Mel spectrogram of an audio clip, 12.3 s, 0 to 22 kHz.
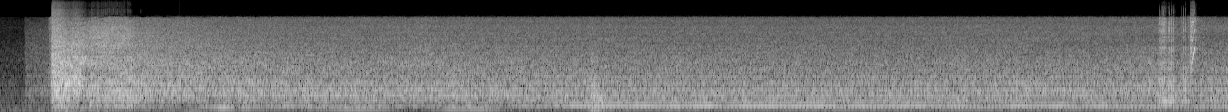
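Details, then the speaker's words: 2000 Ford Windstar 3.8 L after idle air control (idle speed) motor replacement and cleaning: catches at once into smooth steady raised cold-start idle around 1200–1500 rpm, expected to drop to about 800 as it warms; normal. "all right it appears to be okay as and when you start it up you know the idle speed is supposed to jump up to about 12 1500 rpms and as the engine warms up the idle speed should come down to the normal range which is probably somewhere around 800"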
